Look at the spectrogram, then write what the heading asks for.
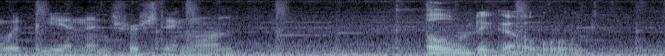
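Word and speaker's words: Voldigoad: Voldigold, like Voldemort.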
